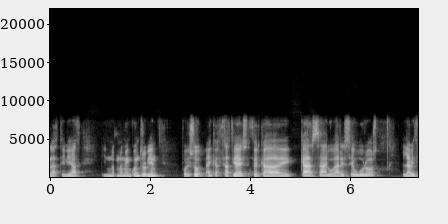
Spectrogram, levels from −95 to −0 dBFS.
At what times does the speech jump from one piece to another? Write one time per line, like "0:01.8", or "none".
0:01.3
0:03.1
0:03.5
0:04.0
0:05.5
